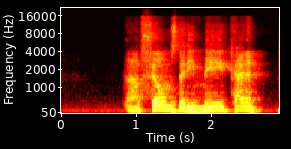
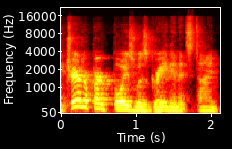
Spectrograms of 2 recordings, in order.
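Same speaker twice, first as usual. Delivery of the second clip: ordinary talk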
